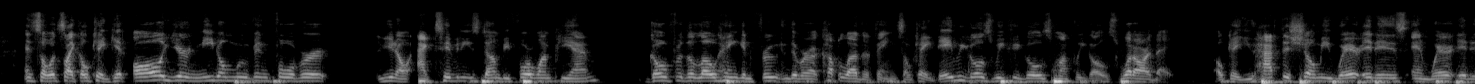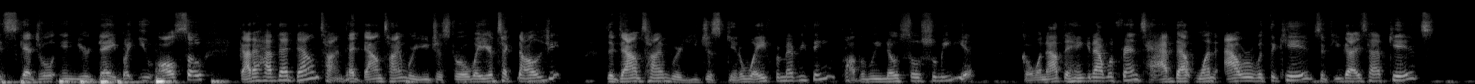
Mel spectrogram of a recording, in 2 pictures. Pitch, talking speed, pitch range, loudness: 150 Hz, 215 wpm, 135-165 Hz, -30 LUFS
